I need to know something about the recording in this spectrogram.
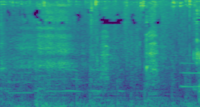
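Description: Background music: a quiet held note.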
